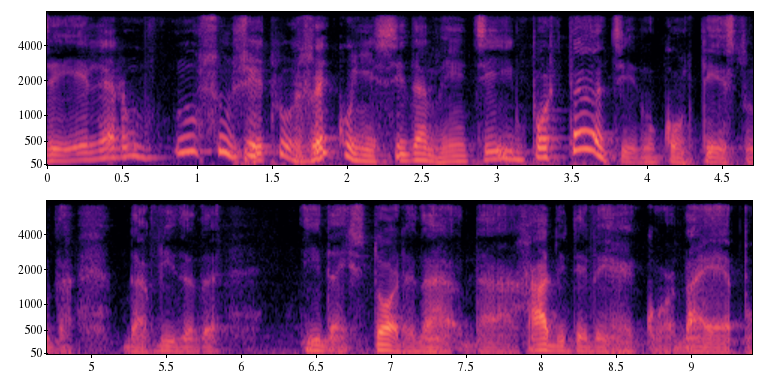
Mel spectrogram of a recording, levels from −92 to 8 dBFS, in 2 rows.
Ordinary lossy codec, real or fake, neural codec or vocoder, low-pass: none; fake; codec, 16 kHz in and 24 kHz out, 2.2 kbps, FireRedTTS-2 codec; 7.2 kHz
